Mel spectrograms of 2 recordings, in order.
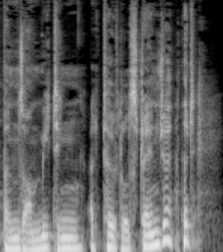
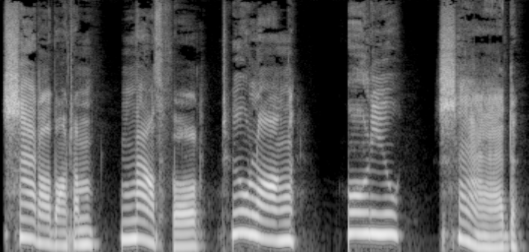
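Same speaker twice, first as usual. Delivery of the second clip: higher-pitched, terse cat voice; bitten-off words; 7 semitones higher, much slower than usual. A narrator's reading. Cat tersely answering the piglet, words bitten off. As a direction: bite off each short phrase. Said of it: "seemed to bite off its words and spit".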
